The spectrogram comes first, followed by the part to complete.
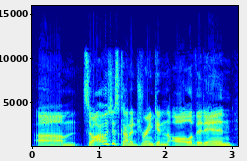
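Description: An American man talks through a movie in loose, casual podcast chat, often restarting his sentences and trailing into fillers. His voice is bright and forward, with a clean, clear tone. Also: mid-range voice, big pitch swings, moderate pace. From United States. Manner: rambling, many restarts and fillers. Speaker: film podcast co-host. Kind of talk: casual film review chat.

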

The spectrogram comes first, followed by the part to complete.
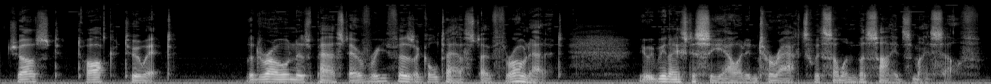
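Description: A man playing a proud, exacting craftsman of android companions in an audio drama, speaking in a formal, measured, condescending way. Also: on the low side. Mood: proud, instructive. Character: pompous male craftsman of artificial companion drones, exacting, proud. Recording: clear background noise, sci-fi lab ambience.

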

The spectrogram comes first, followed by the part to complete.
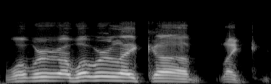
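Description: A male podcast host asks his guest questions in a relaxed, unhurried way, with small filler pauses. His voice is smooth and clear, recorded dry and close. The audio is a bit dull at the top end. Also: on the high side, no room sound. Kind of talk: casual interview.

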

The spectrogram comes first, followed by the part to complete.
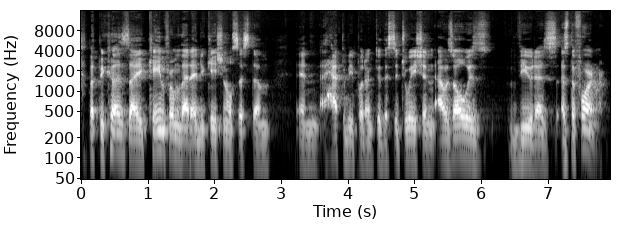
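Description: Deep-voiced man recounting memories. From Tunisia. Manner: reflective, halting, laughs often. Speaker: interviewee. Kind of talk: personal storytelling interview.

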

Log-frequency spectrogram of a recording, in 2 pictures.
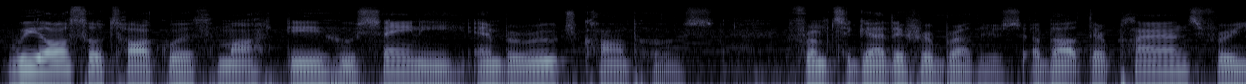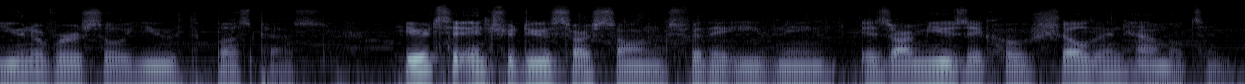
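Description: A man's voice: mid-range voice, normal speed, darkish tone, soft background music. A man hosting a radio show, reading scripted introductions of segments and guests. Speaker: radio host.

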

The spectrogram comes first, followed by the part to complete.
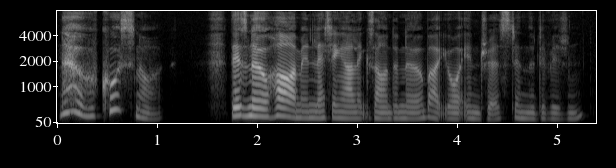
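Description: A woman's voice: low voice, fairly quick, fairly bright tone, dry recording, studio quality. A woman reading an audiobook as a poised, decisive businesswoman, articulate and assured, with a touch of disdain. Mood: measured. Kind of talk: audiobook character dialogue.

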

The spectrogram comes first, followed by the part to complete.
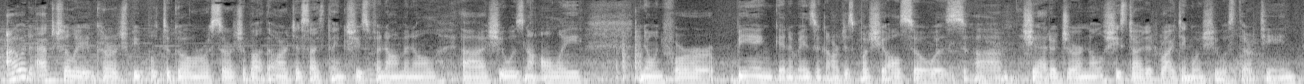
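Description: A woman, speaking as an artist in an interview and pausing often with fillers. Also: rumbling low, level tone. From Iraq. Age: 40s. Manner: hesitant, with many pauses and fillers. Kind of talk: reflective interview answers. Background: soft music underneath.

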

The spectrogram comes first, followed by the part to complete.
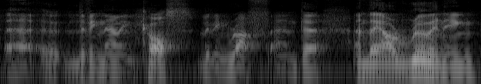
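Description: A man hosting a panel discussion, talking in halting starts with sarcastic mock outrage. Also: fairly low pitch, pushed and bright.

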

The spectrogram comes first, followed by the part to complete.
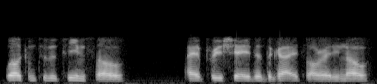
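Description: A young man from Serbia answers questions in English on a conference call, stopping and restarting his phrases. His voice sits a little low and comes through a thin, dry phone line. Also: little pitch movement, dry recording. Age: 20s. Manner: halting, many repeated words. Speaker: drafted basketball player.

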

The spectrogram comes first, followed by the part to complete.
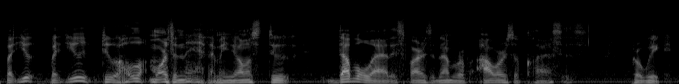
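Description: A man's voice: sits low, brisk, slight background noise. An older man hosting a podcast interview, chatty and rambling, chuckling now and then and restarting his sentences. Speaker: podcast host. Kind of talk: casual interview.

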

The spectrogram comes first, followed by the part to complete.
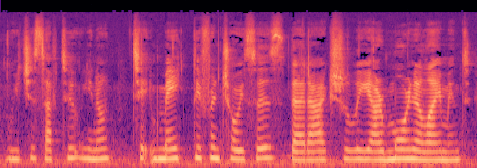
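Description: A woman guest on a talk show, speaking personally and conversationally in a halting way. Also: fairly high pitch, completely flat delivery, slight background noise.

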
